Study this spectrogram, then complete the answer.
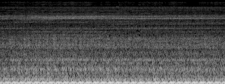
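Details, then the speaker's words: Honda NC750S (RC88, post-2016) with 105,801 km at idle before engine overhaul: low lumpy twin beat with a dry rapid rattle like a dry clutch; owner suspects the wet clutch, revs otherwise smooth. "You can hear a "rattling" sound while idling. It sounds like the dry clutch of an NSR, coming from a wet clutch engine. There may be some kind of problem with the clutch."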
